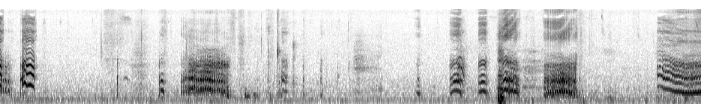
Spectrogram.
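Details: Three-week-old Cavalier King Charles Spaniel puppies in autumn whine and squeak in short, high, wavering bursts; at this age they develop a 'tiger rrrr' growling sound.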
